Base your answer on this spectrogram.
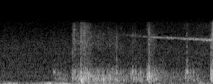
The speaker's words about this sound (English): Give me fireworks, motherfucker. I want to shoot them off in my room.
